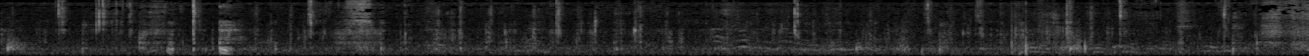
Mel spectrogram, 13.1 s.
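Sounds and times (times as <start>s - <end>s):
breathy hiss: 12.6s - 13.0s.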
